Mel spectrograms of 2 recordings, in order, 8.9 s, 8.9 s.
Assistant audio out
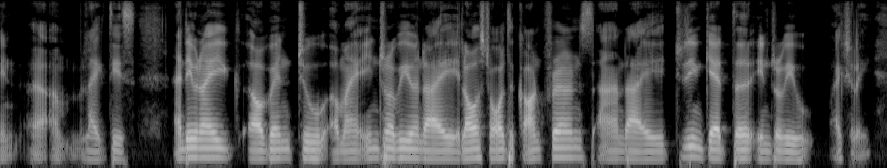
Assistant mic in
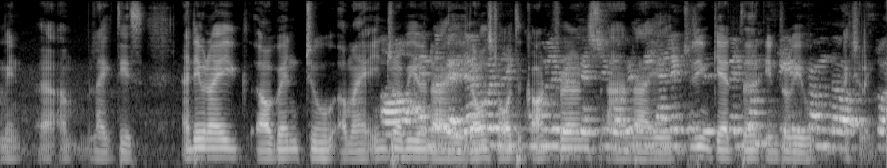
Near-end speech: present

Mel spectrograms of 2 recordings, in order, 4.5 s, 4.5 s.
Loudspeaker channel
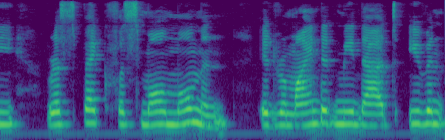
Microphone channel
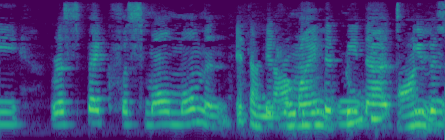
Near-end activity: present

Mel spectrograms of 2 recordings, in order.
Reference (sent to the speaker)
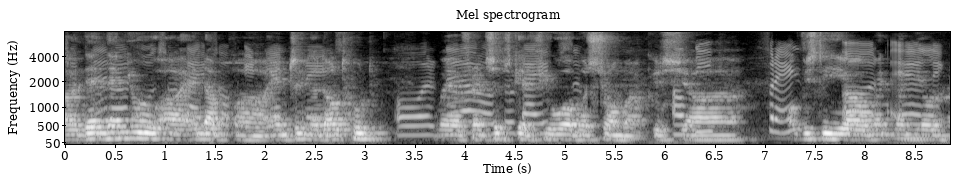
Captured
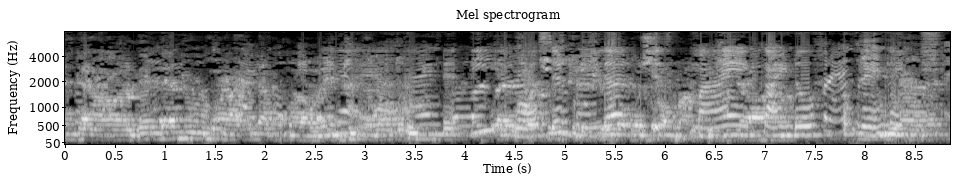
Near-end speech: present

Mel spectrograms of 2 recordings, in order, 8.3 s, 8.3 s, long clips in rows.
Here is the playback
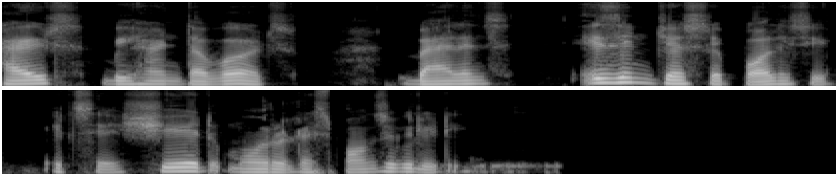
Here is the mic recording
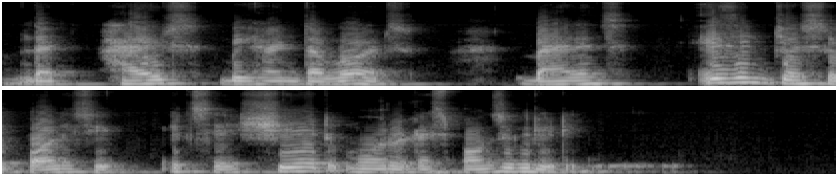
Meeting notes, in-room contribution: none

